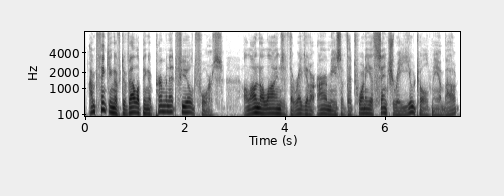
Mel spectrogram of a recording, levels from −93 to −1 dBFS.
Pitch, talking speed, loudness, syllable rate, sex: 110 Hz, 185 wpm, -18 LUFS, 5.7 syllables/s, male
